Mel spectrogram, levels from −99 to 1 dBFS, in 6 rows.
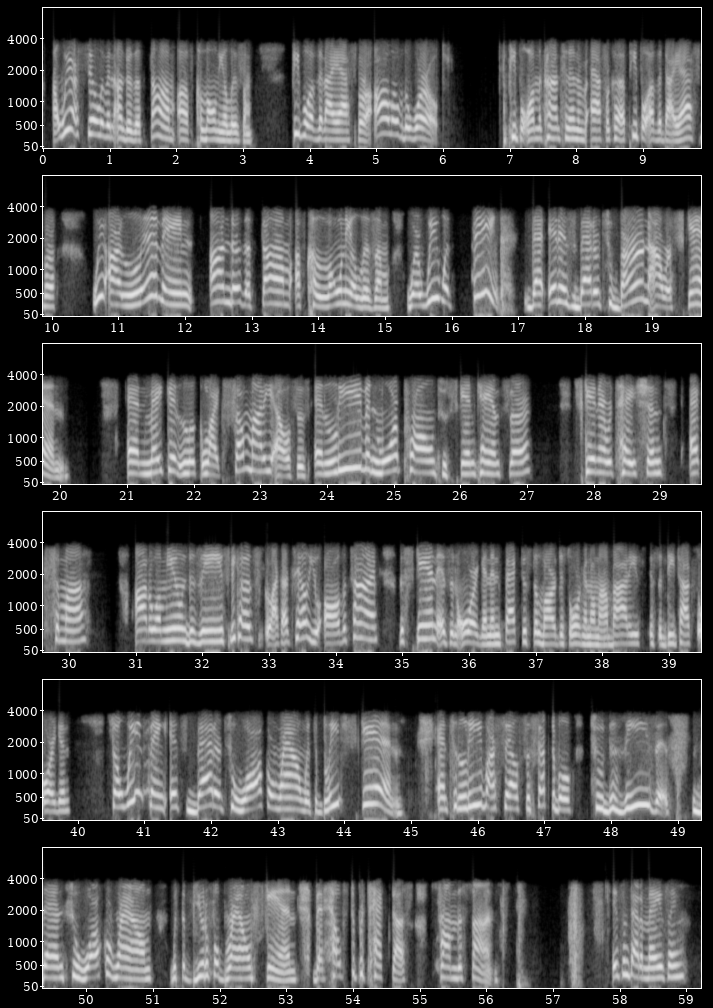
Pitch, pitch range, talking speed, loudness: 240 Hz, 210-285 Hz, 135 wpm, -16 LUFS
